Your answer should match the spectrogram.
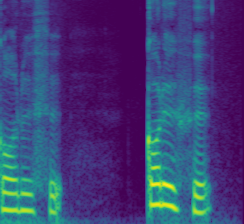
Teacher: it is very close to the English, but we're adding a couple of oo sounds in there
